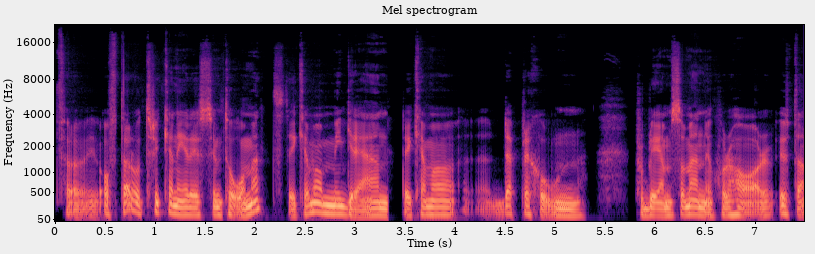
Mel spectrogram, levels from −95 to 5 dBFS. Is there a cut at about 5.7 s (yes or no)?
yes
